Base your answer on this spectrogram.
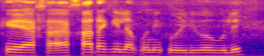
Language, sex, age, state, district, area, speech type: Assamese, male, 18-30, Assam, Sivasagar, rural, spontaneous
